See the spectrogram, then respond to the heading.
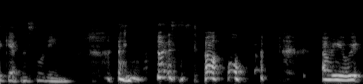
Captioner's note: laughs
